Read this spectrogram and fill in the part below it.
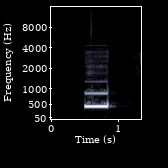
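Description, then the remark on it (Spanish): A single short telephone line tone as a call is being dialed, a steady electronic beep lasting about a third of a second, loud, followed by near silence with no voices. “A ver, estamos marcando.”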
